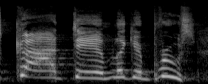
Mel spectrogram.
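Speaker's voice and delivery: loud, high hype-man holler; hollering onlooker. Retold or imitated. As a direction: announce the coming fight across the room, hammed up. Onlooker hollers across the room.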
